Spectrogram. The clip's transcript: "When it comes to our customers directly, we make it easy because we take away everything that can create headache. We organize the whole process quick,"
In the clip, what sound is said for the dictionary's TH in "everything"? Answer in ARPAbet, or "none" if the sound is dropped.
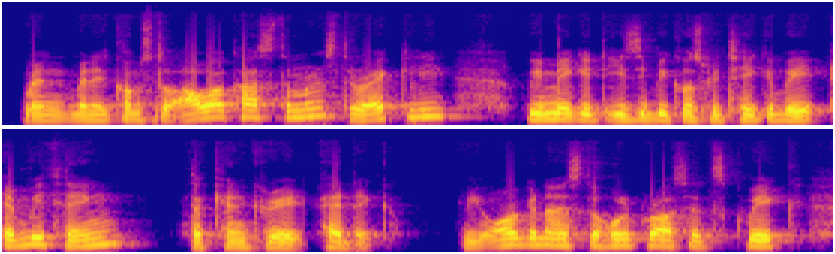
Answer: TH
